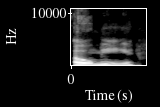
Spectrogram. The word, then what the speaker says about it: Omi: woman's hands kneading dough Omi pronounce om me German for Grandma a silver-haired old woman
